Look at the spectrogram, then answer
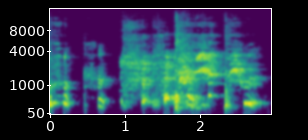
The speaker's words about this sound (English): I'm so sorry for the coughing.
